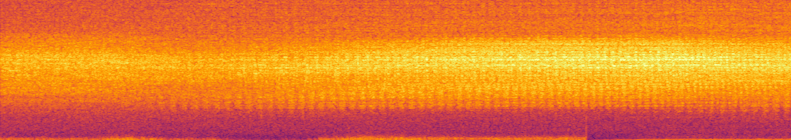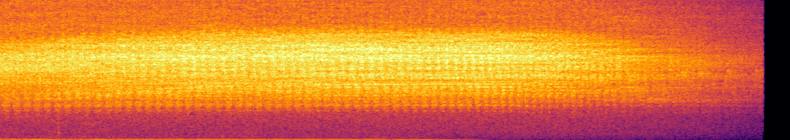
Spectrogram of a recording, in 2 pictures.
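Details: Summer cicadas sustain a loud, high, sizzling drone, with bursts of low rustling or wind noise early on and a deep hum in the middle before the buzz fades out.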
